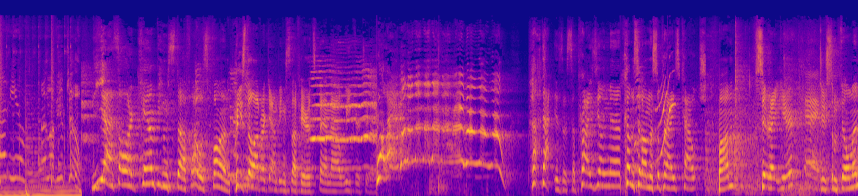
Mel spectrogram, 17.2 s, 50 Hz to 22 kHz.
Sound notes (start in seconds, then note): 6.2 screaming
